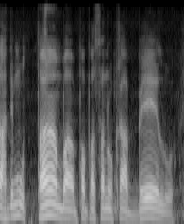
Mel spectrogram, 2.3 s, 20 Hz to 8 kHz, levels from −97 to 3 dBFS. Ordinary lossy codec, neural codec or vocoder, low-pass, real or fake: none; codec, 24 kHz, 3.1 kbps, DualCodec; 7.2 kHz; fake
